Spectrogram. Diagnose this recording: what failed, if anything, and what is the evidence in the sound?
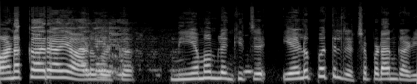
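Echo leak at the call-processing stage: a delayed copy of the speech, trailing by 390 ms, runs from 0.78 to 1.79 s at about 5 dB below the direct speech, and again from 2.28 to 2.67 s at about 10 dB down, likely a far-end echo canceller passing residual loudspeaker pickup back.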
